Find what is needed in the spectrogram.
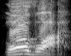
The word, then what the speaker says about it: au revoir: Au revoir? – Yes, au revoir. – Yep, au revoir.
